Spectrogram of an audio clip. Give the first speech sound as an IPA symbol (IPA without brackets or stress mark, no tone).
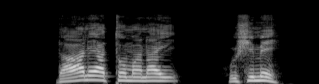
d̪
